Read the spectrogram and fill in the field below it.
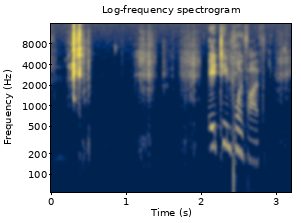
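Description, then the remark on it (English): A sharp crunch of a snack being bitten, followed by a few fainter chewing crunches, then a brief voiced sound from someone. “Oh, sorry, I keep eating them and crunching.”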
